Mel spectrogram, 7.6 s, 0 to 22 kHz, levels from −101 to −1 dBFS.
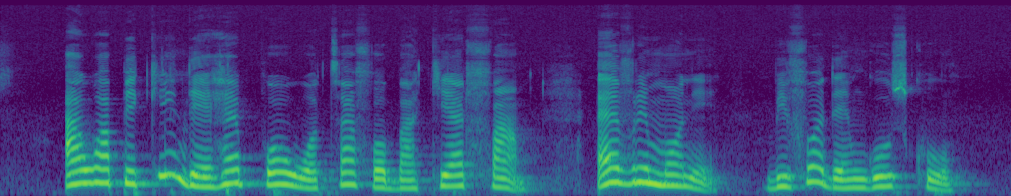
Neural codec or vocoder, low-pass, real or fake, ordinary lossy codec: none; 19.8 kHz; real; none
